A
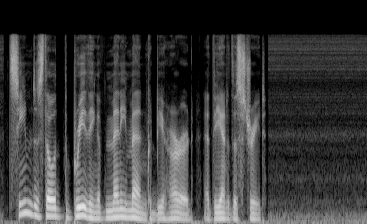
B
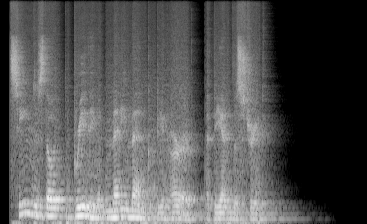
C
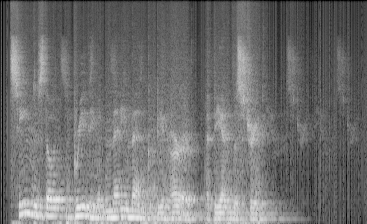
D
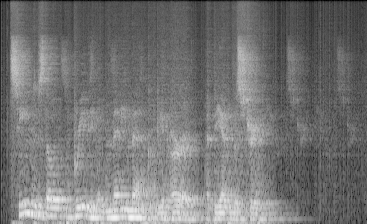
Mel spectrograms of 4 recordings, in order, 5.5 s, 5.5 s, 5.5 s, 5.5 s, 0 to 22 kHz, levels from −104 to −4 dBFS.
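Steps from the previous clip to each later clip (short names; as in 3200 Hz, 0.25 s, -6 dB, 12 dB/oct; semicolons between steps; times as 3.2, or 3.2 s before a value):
sample gate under -34.5 dBFS; reverb RT60 0.65 s, pre-delay 6 ms, DRR 1.5 dB; gain +3.5 dB
compressor 4:1, threshold -18 dBFS, peak gain reduction 8 dB; crackle 130/s -32 dBFS; thin delay 0.746 s, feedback 54%, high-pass 1800 Hz, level -19.5 dB; gain +4.5 dB
non-linear reverb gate 0.25 s falling, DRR 3.5 dB; gain -1 dB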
